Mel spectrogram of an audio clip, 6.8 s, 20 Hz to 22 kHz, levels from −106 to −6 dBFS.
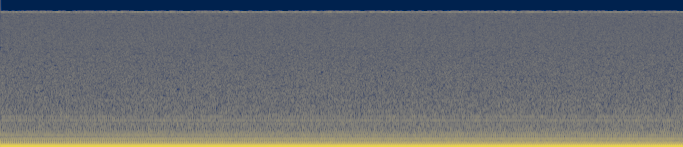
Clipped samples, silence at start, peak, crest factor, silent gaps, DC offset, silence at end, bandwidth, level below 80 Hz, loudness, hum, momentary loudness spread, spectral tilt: under 0.1%; 0 s; -10 dBFS; 6 dB; none; under 0.1%; 0 s; 16 kHz; -18 dBFS; -22 LUFS; 50 Hz at -15 dBFS; 0 LU; -6.5 dB/octave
